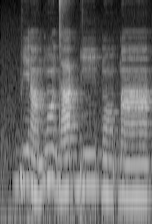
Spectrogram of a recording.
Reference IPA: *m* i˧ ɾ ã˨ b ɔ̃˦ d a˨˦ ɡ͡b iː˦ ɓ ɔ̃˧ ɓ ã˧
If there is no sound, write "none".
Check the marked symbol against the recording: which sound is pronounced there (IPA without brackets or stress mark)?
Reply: b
